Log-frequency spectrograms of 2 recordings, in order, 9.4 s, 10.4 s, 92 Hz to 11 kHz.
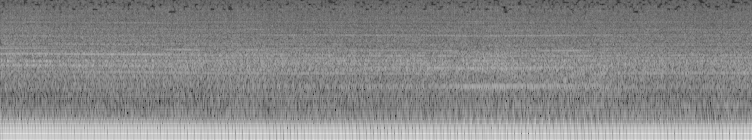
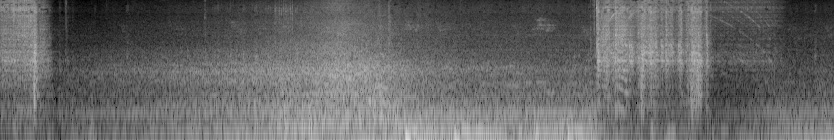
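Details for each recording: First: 2007 Subaru Forester with a failed starter: smooth, steady idle with an even low hum and no grinding or clicking; the engine itself runs cleanly. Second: 2007 Subaru Forester with a failed starter, before repair: harsh metallic grinding bursts when the key is turned, with the engine churning between them. The starter is not engaging properly.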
